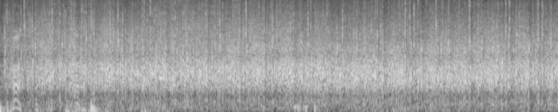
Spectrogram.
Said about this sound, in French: Merci beaucoup d'avoir été présent. Peut-être des applaudissements pour le Premier ministre.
